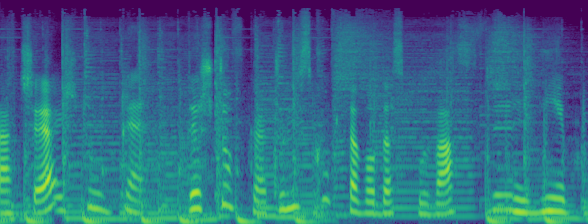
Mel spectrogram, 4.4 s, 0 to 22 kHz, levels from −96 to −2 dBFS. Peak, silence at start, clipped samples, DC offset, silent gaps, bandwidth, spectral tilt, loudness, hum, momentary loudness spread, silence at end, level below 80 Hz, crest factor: -2 dBFS; 0 s; under 0.1%; under 0.1%; none; 18 kHz; -5 dB/octave; -22 LUFS; none; 8 LU; 0 s; -34 dBFS; 20 dB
